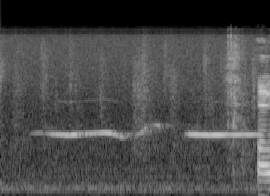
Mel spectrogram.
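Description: A person whistling two short notes at about the same pitch, the first ending with a small upward slide, the second held steady.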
